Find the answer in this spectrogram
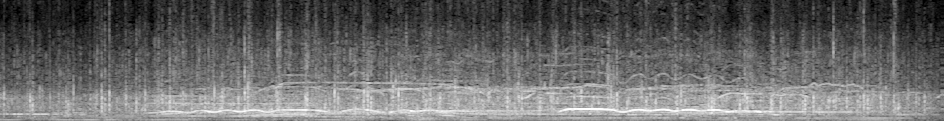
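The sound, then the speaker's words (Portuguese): Sustained applause from a crowd in tribute to musicians who died, including several well-known rock musicians; dense steady clapping that holds for the whole stretch, with some faint cheering and whistles mixed in and a brief swell near the middle. “A estes, uma salva de palmas.”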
